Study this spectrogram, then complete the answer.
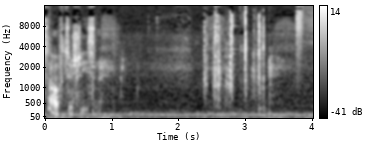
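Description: A key turns in a lock with a metallic click.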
